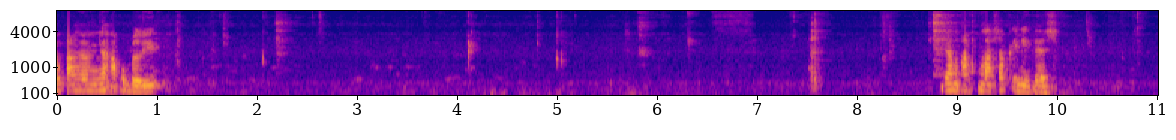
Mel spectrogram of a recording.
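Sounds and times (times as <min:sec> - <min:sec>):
person chewing food: 0:01.1 - 0:08.6, 0:10.1 - 0:11.0
mouth clicks and smacks: 0:04.0 - 0:05.3.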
